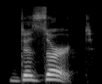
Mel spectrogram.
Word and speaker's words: dessert: not the primary stress here the primary stress is on the zert it often changes to awah reduces to awah which is a neutral unstressed vowel sound uh uh uh d d d dessert the second syllable has the r as and stir sound so it's kind of like a stressed chah with an R all together kind of like cooked together mixed together dessert I had ice cream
